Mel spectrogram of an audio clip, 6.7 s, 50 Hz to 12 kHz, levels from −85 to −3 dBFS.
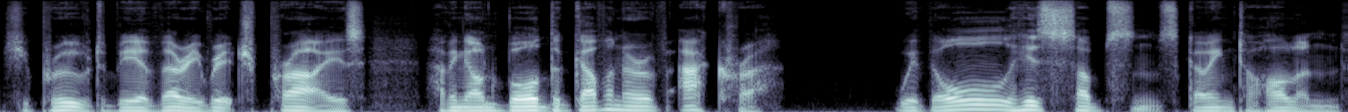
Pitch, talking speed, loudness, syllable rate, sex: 100 Hz, 195 wpm, -18 LUFS, 5.6 syllables/s, male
